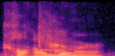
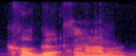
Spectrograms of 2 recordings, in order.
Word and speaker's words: Coghammer: Coghammer with a G, not Cockhammer. Okay, Coghammer. Coghammer. Let's do it with like it's got a U after it. Coghammer. Just so we're sure that we're not saying Cockhammer.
